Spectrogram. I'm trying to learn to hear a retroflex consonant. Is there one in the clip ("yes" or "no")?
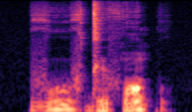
no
